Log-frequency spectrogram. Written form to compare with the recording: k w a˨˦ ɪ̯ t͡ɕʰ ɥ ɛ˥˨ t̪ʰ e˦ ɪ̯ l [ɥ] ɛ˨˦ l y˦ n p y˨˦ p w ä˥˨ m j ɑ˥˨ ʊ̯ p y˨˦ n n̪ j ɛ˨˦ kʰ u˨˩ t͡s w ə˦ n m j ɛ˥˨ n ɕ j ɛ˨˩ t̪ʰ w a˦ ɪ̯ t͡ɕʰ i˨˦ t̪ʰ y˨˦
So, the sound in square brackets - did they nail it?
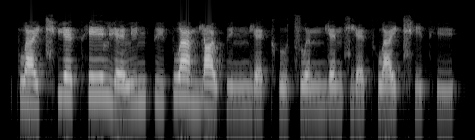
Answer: yes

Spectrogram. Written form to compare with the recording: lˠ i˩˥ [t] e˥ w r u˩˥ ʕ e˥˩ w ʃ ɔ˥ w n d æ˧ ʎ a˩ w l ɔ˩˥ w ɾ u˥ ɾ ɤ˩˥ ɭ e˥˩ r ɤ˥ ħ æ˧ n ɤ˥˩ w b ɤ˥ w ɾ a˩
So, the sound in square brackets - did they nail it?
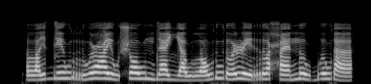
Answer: no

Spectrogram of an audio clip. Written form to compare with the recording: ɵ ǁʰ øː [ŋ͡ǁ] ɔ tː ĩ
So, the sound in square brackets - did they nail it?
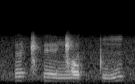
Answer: yes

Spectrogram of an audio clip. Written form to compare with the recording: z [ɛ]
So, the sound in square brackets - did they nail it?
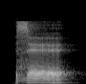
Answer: yes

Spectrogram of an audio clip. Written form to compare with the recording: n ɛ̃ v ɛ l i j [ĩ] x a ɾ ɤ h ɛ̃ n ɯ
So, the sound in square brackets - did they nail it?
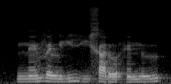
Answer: no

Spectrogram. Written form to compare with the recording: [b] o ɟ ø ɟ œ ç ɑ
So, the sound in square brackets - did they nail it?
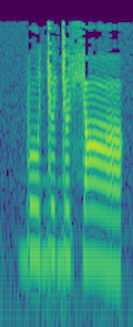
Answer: yes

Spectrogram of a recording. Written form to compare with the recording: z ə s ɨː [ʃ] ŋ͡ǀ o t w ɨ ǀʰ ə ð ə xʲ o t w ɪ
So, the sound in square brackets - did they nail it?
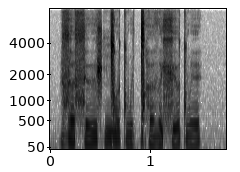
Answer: yes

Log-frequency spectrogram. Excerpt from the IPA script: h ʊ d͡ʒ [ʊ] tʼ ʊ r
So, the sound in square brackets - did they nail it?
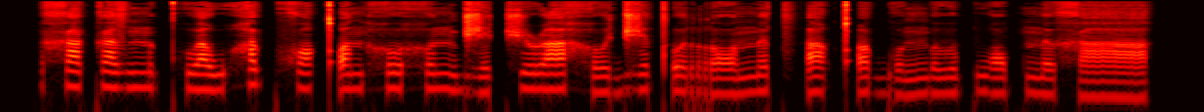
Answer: no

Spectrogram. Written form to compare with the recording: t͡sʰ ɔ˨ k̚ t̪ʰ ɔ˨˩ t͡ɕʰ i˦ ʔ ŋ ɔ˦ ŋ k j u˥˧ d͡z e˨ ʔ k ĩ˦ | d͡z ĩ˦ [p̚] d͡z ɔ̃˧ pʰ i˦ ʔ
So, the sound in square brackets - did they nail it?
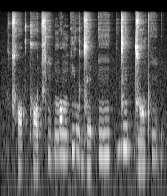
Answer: yes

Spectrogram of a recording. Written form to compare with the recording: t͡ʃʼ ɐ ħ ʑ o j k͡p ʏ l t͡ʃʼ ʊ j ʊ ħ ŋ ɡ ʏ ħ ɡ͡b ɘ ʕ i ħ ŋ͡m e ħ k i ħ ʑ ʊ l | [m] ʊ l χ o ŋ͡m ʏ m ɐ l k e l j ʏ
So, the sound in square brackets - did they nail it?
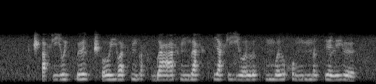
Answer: yes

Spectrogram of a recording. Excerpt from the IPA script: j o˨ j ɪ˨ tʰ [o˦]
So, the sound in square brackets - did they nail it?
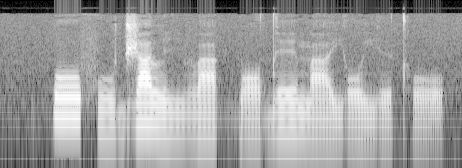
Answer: no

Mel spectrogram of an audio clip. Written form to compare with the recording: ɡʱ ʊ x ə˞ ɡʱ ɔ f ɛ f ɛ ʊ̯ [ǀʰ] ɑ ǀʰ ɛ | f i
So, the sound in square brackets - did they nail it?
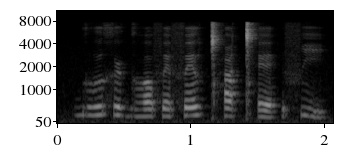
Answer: yes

